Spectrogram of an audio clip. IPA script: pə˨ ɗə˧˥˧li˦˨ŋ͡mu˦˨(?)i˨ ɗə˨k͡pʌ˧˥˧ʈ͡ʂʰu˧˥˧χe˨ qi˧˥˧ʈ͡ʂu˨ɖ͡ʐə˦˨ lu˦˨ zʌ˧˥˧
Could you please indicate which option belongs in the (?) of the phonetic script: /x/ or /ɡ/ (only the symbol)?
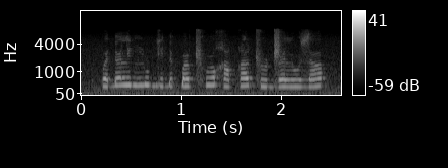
ɡ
